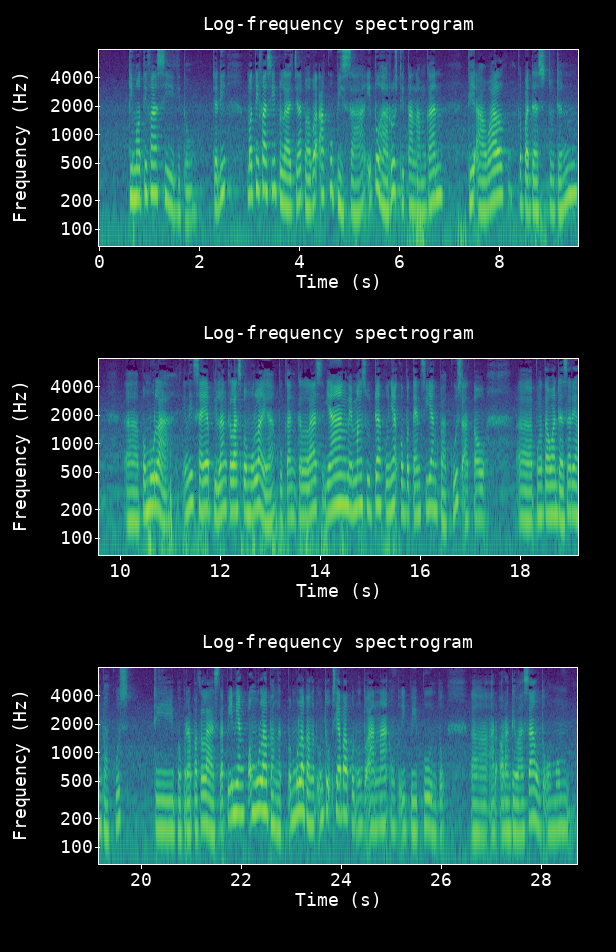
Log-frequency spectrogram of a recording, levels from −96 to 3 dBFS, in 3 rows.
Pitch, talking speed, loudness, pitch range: 180 Hz, 125 wpm, -21 LUFS, 155-215 Hz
